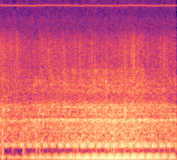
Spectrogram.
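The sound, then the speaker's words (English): A car driving along a country road, its engine giving a steady low drone with an even tonal hum and no change in pace. “Now, having accomplished this neighborly mission, the two were driving along Kenmore Hill Road on the way back to town.”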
